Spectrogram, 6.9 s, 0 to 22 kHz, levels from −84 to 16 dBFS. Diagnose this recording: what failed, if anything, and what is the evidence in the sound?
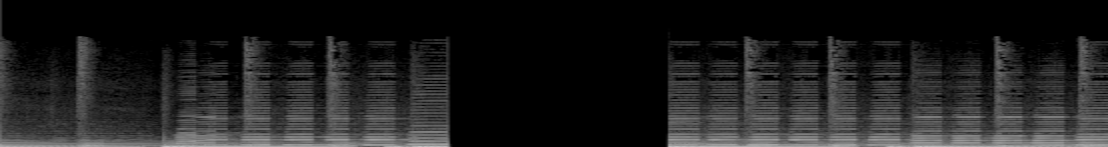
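An audio dropout to silence runs from 2.79 s to 4.17 s, erasing about 1.38 s. The sound cuts off abruptly and resumes mid-flow, with no room tone in between. The waveform shows a flat line and the spectrogram a blank band. The input side likely failed, such as a lost device or link, while the recorder kept writing zeros.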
